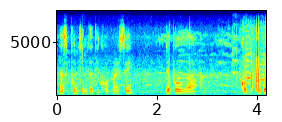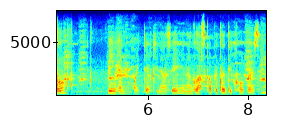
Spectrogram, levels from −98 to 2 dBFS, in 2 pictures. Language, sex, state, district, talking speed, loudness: Nagamese, female, Mizoram, Aizawl, 145 wpm, -25 LUFS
